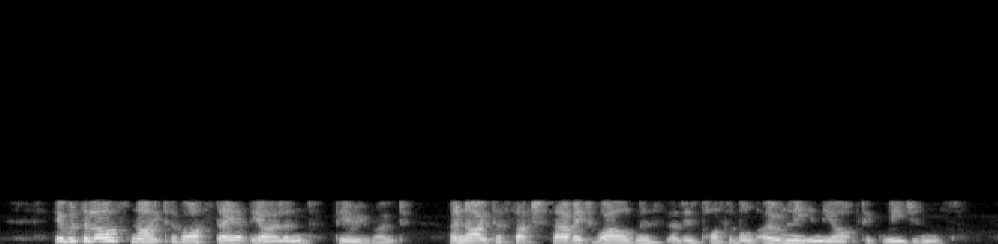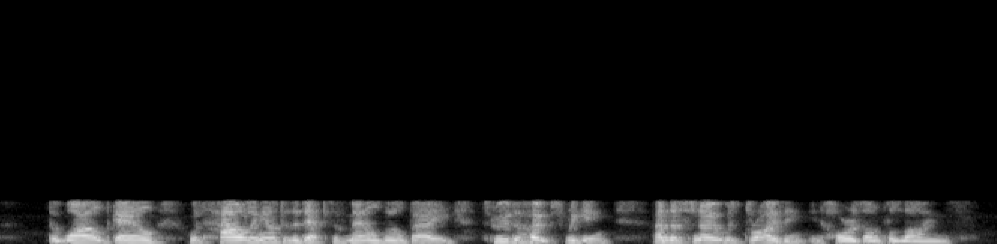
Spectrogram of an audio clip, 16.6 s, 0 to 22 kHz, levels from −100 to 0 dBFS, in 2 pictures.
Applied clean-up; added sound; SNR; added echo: none; none; none; none.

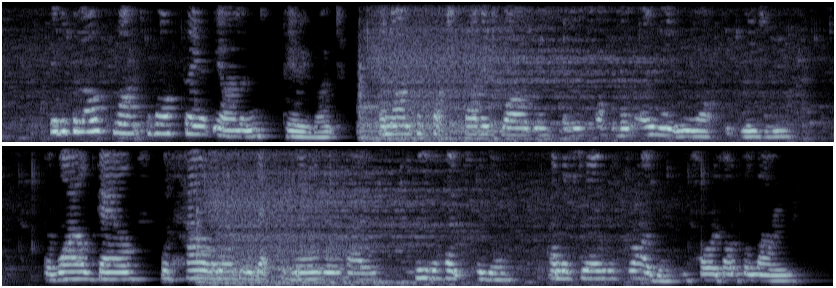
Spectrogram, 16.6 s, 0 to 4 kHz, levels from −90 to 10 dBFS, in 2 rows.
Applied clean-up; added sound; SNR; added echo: classical method WPE with log-MMSE.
